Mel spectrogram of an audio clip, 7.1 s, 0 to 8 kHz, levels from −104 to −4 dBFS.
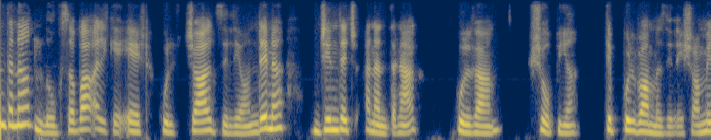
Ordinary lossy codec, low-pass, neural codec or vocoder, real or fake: Opus, 24 kbps; 7.2 kHz; codec, 16 kHz, 1 kbps, X-Codec, HuBERT features, trained on LibriSpeech; fake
